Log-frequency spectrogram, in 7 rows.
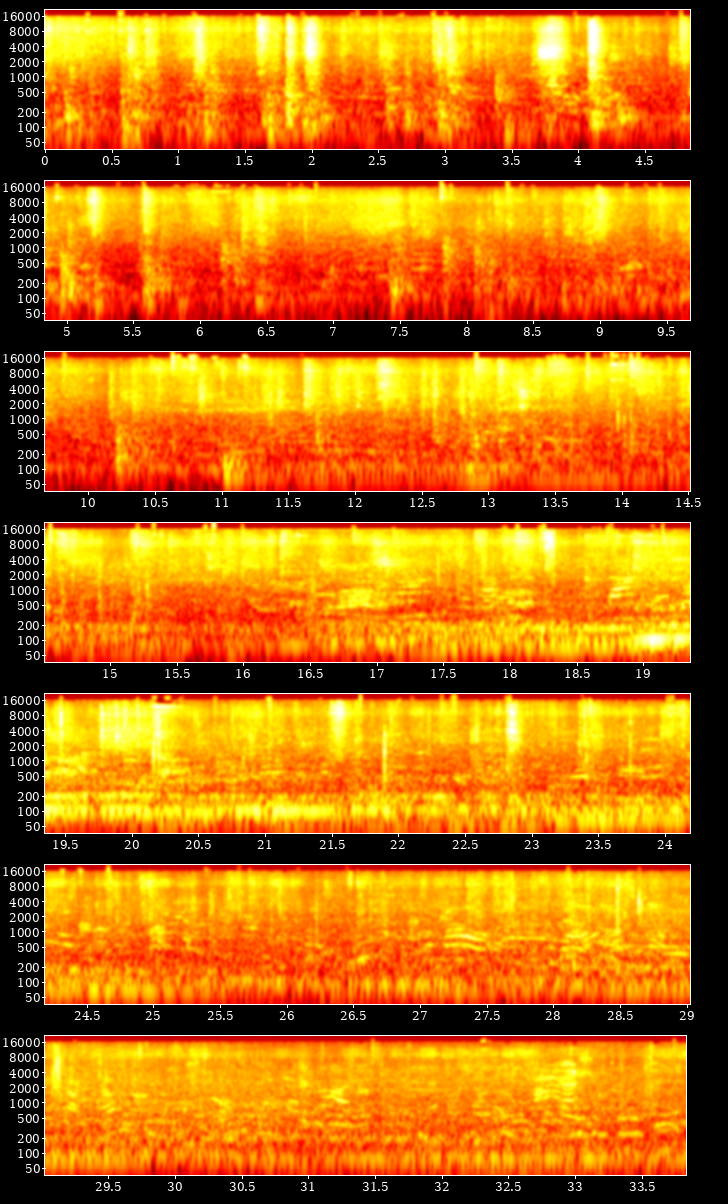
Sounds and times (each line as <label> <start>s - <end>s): funicular 14.4s - 27.4s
